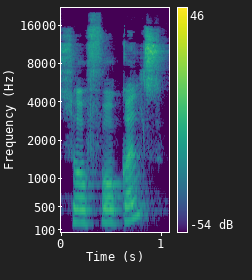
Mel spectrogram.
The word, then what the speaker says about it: Sophocles: These names are a bit tricky one, so listen the pronunciation carefully. Aeschylus, Aeneas, Sophocles, Euripides.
